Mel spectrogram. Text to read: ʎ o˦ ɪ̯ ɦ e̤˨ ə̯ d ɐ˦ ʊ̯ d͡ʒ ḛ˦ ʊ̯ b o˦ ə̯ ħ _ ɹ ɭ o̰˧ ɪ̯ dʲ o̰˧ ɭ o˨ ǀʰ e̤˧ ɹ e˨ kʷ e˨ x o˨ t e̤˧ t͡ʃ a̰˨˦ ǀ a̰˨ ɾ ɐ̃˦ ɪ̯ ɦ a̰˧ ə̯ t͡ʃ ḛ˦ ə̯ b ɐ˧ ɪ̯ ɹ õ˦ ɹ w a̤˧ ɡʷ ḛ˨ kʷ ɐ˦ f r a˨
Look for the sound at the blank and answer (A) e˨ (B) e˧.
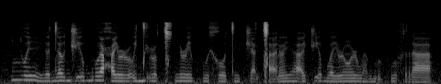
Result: A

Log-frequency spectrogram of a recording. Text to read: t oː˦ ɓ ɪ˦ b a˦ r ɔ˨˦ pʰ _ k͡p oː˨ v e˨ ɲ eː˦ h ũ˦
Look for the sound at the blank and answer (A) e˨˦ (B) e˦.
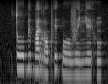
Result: B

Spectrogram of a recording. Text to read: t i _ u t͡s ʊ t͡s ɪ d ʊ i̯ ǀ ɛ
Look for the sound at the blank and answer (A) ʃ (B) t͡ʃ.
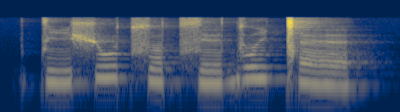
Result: A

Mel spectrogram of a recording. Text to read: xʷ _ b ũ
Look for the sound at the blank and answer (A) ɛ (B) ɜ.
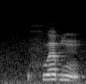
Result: B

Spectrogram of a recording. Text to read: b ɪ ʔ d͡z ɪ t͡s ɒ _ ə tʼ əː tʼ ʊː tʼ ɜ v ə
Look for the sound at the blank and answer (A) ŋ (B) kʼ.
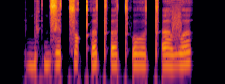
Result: B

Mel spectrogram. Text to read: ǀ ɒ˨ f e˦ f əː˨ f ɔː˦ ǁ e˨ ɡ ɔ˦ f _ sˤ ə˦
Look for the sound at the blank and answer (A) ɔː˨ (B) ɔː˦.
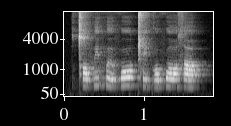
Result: B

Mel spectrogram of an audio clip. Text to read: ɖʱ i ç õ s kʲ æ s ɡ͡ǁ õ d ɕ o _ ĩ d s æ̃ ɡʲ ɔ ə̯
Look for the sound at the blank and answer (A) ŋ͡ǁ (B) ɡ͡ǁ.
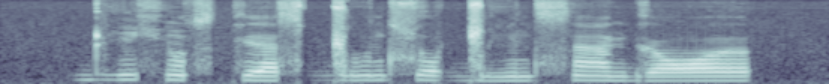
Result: B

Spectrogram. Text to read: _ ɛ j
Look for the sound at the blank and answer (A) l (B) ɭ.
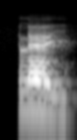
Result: A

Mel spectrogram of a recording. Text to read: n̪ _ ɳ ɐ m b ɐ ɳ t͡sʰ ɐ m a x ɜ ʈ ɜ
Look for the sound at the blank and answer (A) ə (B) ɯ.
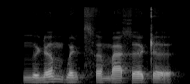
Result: B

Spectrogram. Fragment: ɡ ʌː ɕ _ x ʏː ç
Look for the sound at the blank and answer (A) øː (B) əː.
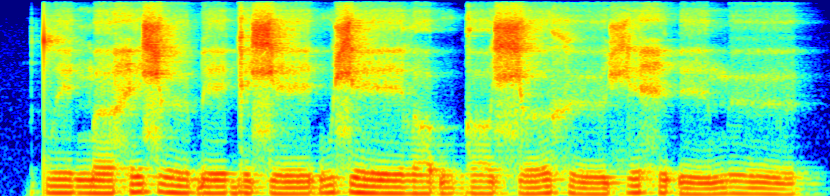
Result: B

